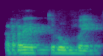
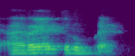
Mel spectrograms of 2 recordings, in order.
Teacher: también podemos encontrar el fonema vibrante múltiple, retrouver, por ejemplo, ¿no? O el vibrante simple, retrouver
